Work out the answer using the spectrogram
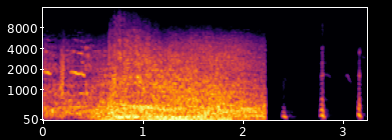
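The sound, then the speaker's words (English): Explosion sound effect of an exploding cockroach: a loud, dense roaring burst that lasts about two seconds and cuts off abruptly, followed by a few short, faint sounds. “I just like the idea of the exploding cockroach at the other end.”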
